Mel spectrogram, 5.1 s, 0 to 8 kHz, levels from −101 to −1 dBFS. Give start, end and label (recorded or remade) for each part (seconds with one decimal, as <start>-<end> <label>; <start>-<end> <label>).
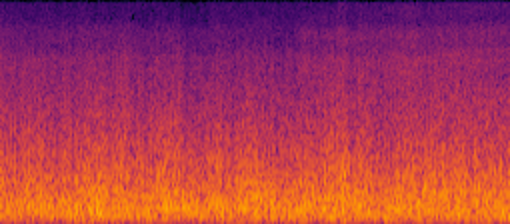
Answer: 0.0-5.1 recorded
